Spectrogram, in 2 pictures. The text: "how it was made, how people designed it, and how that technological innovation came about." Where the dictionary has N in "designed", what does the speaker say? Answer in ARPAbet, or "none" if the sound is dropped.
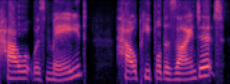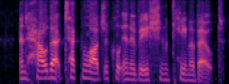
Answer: N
